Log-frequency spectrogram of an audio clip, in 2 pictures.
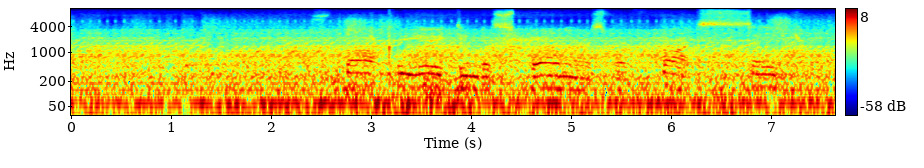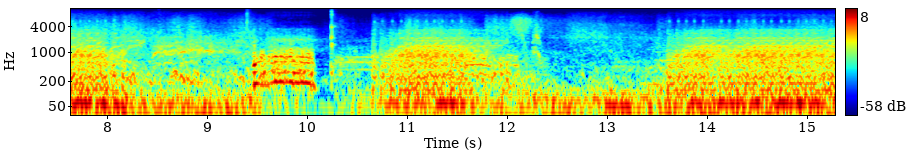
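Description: Monsters growl and screech.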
